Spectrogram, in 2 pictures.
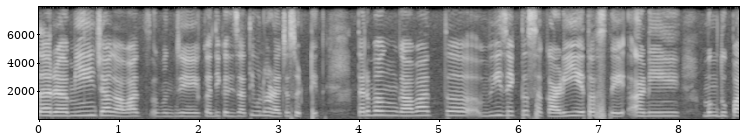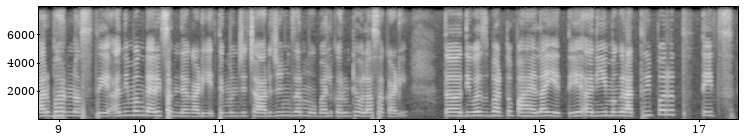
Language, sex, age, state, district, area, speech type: Marathi, female, 18-30, Maharashtra, Akola, rural, spontaneous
